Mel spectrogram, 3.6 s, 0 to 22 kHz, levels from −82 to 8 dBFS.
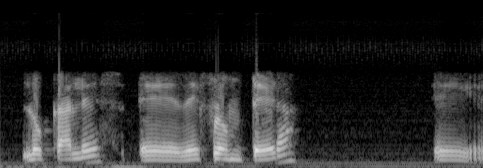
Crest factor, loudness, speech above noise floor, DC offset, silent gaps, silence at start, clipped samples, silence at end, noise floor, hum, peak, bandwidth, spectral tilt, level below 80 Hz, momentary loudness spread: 18 dB; -17 LUFS; 32 dB; under 0.1%; none; 0.15 s; under 0.1%; 0 s; -48 dBFS; none; 0 dBFS; 7.4 kHz; -7 dB/octave; -46 dBFS; 8 LU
